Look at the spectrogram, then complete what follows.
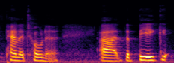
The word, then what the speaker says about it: panettone: sorry you guys i i always think it's panettone but i know that's not right i think it's panatona uh the big it's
